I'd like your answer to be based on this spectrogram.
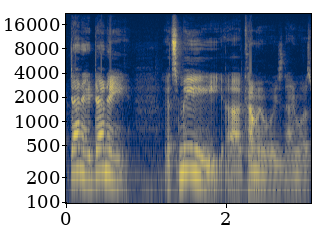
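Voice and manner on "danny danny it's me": much higher, put-on old man calling out; mock old man hailing Danny across the room; old Chinese man voice. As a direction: impersonate the old mate greeting him eagerly. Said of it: "this old, um, Chinese dude's like".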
